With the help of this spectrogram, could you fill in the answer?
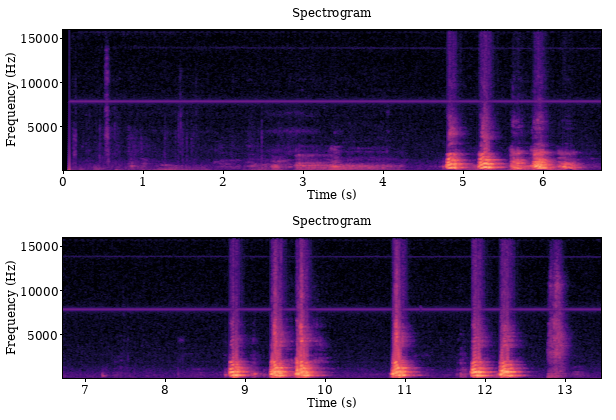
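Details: Pet dog named Nikki trying to get another dog, Nubbs, to play: a soft low grumble, then bursts of sharp barks, mostly in pairs and triplets, with quiet gaps between.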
